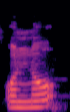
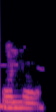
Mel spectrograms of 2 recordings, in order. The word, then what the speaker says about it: Onor: My name is, like, my first name is Onor Obasi, but you can just call me Onor.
